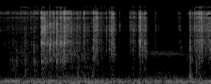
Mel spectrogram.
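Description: Rustling, then a run of light clicks and clatters: small plastic items being handled, starting about half a second in.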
